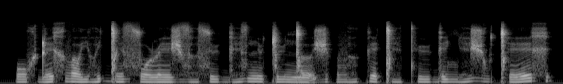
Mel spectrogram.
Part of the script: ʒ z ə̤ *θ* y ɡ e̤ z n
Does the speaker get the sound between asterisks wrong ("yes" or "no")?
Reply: yes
